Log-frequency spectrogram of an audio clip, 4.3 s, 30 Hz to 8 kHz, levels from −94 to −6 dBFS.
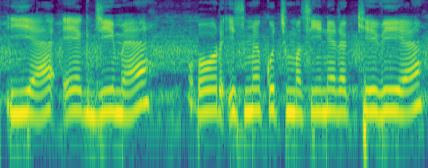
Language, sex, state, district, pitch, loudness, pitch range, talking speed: Hindi, male, Uttar Pradesh, Saharanpur, 195 Hz, -13 LUFS, 190-205 Hz, 155 wpm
